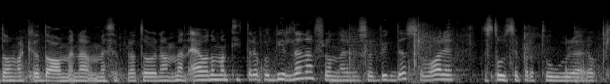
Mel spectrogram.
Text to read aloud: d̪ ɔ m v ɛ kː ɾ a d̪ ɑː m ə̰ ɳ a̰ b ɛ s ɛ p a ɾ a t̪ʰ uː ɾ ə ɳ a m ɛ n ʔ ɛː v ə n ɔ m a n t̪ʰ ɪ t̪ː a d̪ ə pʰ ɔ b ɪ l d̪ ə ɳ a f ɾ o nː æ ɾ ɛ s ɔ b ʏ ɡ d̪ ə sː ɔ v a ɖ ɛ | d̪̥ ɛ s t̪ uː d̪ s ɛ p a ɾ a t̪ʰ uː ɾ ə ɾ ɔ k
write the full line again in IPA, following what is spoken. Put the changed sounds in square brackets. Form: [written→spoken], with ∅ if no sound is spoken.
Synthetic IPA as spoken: d̪ ɔ m v [ɛ→a] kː ɾ a d̪ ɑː m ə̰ ɳ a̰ [b→m] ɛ s ɛ p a ɾ a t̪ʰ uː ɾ ə ɳ a m ɛ n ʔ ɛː v ə n ɔ m a n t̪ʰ ɪ t̪ː a d̪ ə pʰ ɔ b ɪ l d̪ ə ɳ a f ɾ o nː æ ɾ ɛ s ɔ b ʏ ɡ d̪ ə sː ɔ v a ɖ ɛ | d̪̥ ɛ s t̪ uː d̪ s ɛ p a ɾ a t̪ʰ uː ɾ ə ɾ ɔ k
